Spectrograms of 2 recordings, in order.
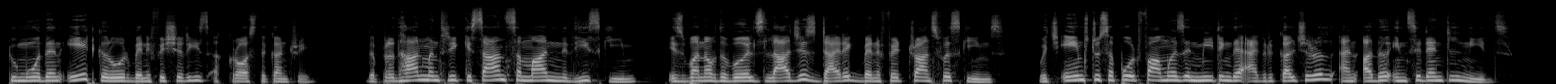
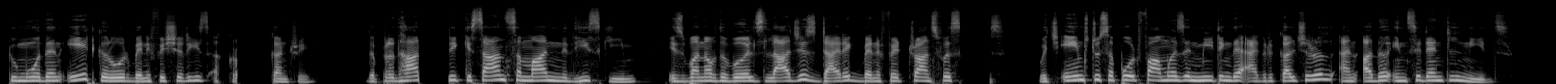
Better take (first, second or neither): first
